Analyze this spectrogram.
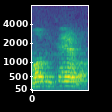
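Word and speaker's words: multitimbral: another question, there's another term called multi, that's pronounced timbral, that's pronounced multi-timbral, that's a term you want to remember.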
